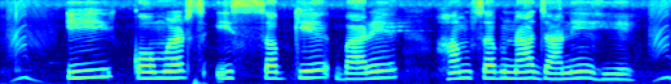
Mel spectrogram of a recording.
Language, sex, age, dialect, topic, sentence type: Magahi, female, 18-24, Northeastern/Surjapuri, agriculture, question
